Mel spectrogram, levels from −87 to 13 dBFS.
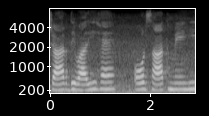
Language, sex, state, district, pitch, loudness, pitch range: Hindi, female, Punjab, Fazilka, 220 Hz, -15 LUFS, 205-230 Hz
